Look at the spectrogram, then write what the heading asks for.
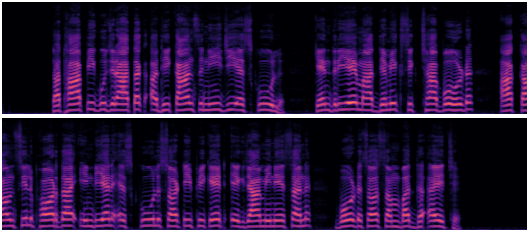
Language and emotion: Maithili, neutral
